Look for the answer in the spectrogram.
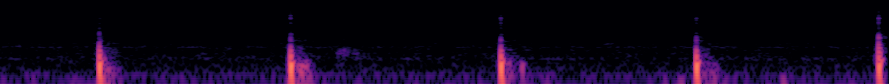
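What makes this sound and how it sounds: Two wooden bowls are tapped against each other, giving five short, dull, low knocks spaced about a second apart. Each tap is brief with almost no ring, and the clip is quiet between the taps.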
